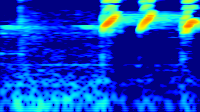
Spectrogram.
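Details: Three loud, clear upslurred chirps, evenly spaced about a fifth of a second apart, from a caged greater green leafbird being readied for a singing contest.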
